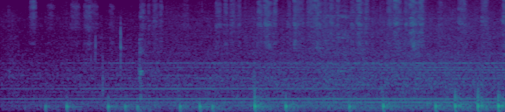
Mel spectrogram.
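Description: Marker pen writing on a whiteboard: a string of short, quiet strokes and taps as words are written out.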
